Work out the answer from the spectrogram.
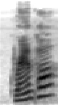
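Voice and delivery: loud high call into the dark. A narrator's reading. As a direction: call up the stairs, worried. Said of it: "I called out".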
